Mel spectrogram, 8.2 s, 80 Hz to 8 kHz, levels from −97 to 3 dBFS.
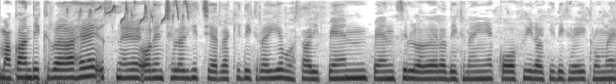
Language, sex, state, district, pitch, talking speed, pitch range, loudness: Hindi, female, Bihar, Bhagalpur, 220 Hz, 210 wpm, 210-235 Hz, -22 LUFS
